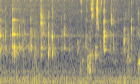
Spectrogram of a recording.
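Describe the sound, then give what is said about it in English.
Small wet drips and a light splash as a lime is squeezed into a cocktail in a glass, with a faint clink or two, fairly quiet over a steady low background hum. “I'm going to squeeze my lime in mine.”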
